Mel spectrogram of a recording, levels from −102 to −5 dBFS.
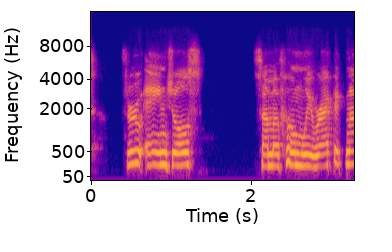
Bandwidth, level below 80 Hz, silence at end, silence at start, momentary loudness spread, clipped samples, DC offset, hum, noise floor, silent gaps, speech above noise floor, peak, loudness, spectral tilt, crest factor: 8.2 kHz; -74 dBFS; 0 s; 0 s; 10 LU; under 0.1%; under 0.1%; none; -88 dBFS; none; 64 dB; -12 dBFS; -25 LUFS; -3.5 dB/octave; 14 dB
